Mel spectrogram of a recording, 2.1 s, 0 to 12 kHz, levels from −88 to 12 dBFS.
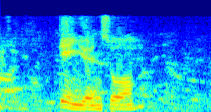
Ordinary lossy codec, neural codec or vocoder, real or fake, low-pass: MP3, 48 kbps; none; real; 7.2 kHz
